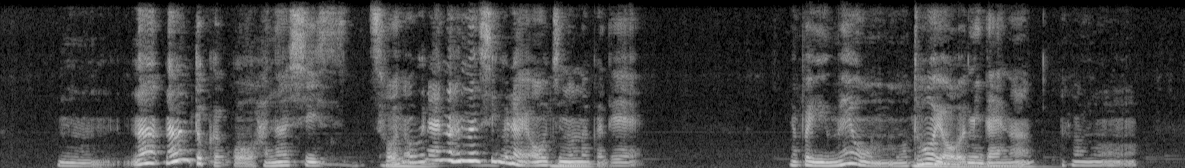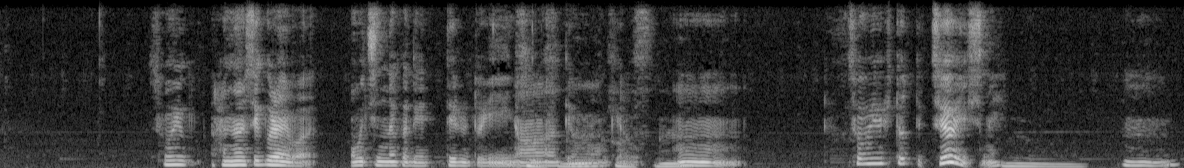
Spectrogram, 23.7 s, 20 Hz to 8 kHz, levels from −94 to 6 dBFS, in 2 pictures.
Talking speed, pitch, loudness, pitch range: 215 characters per minute, 165 Hz, -21 LUFS, 145-195 Hz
